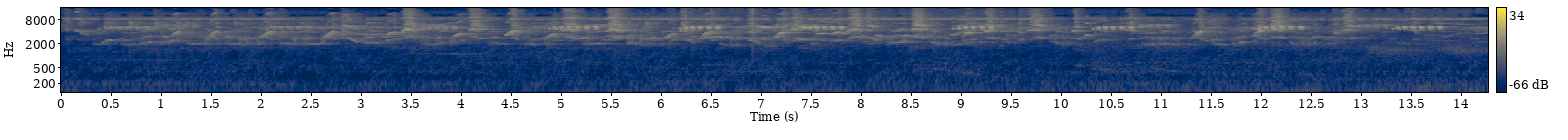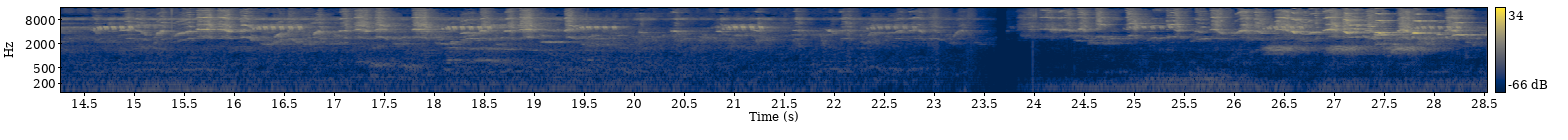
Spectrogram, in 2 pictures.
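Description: Small birds chirping busily, with many short high calls repeating and overlapping. The sound drops out for a moment about 23 seconds in, then the chirping resumes.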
